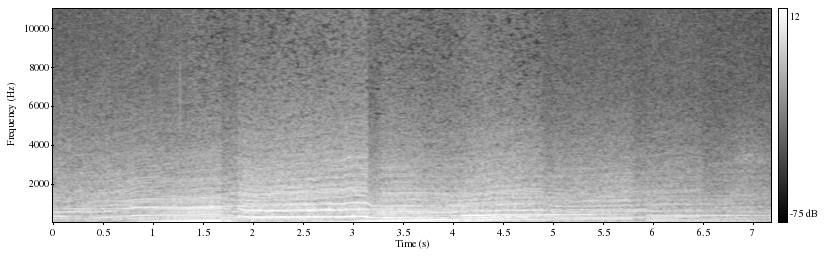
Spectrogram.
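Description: A Lamborghini GT2 race car engine wails on a flying lap at Zolder, revving high and dropping pitch with each gear change, loud and sustained without speech.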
